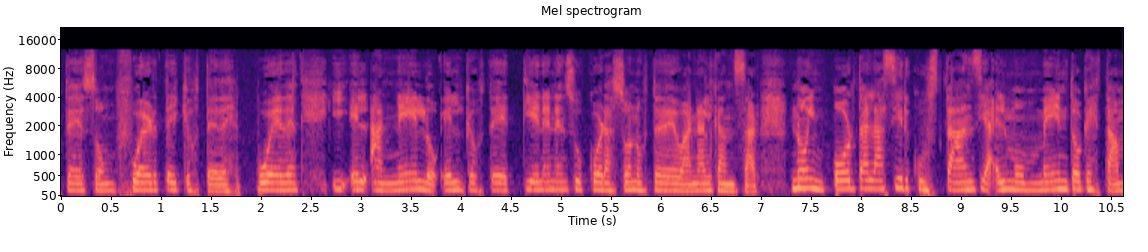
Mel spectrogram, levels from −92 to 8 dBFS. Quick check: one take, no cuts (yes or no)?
no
